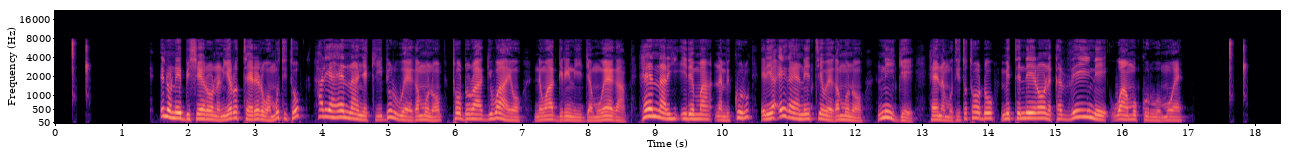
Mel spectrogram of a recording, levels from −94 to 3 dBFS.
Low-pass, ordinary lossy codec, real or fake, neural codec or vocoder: none; none; real; none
